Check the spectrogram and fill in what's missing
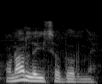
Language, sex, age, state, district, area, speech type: Santali, female, 18-30, West Bengal, Malda, rural, spontaneous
